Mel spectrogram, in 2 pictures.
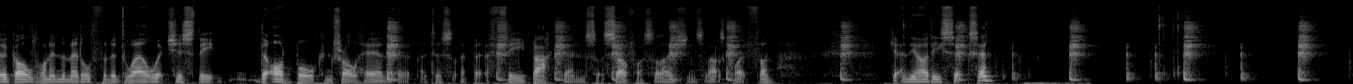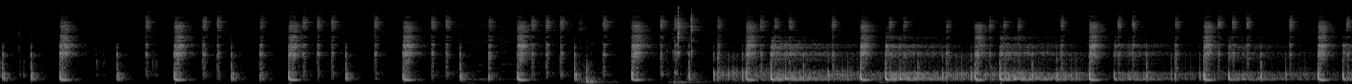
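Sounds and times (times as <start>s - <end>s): drum machine beat through small amp: 3.9s - 4.2s, 4.9s - 7.6s, 9.6s - 10.9s, 11.5s - 12.1s, 13.0s - 27.0s.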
